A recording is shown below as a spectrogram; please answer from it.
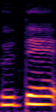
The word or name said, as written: Fude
